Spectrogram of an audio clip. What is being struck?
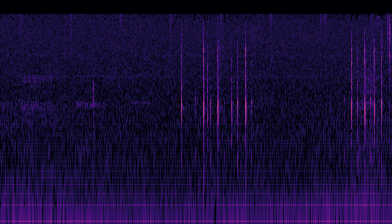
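Flat brass plate held in a steel vise.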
